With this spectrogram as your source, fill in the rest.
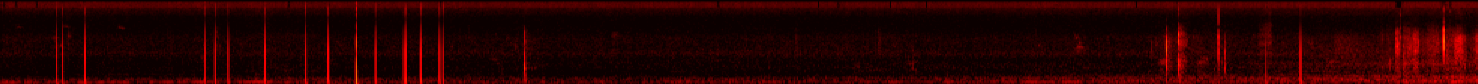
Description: This poor hen got the hiccups, it was both hilarious & sad at the same time.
